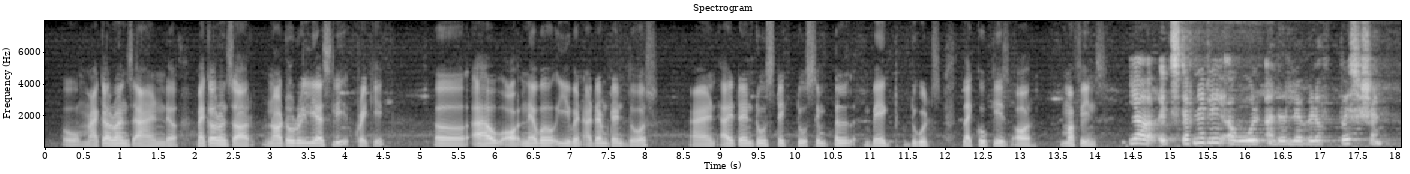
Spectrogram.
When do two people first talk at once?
none

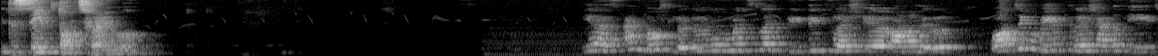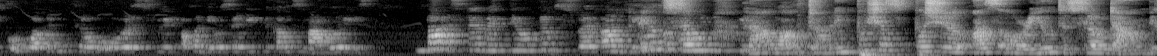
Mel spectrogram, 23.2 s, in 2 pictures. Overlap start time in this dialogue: 17.9 s

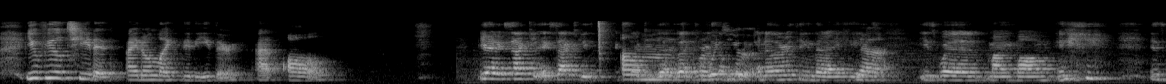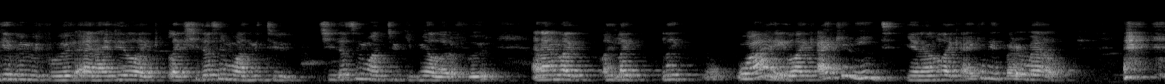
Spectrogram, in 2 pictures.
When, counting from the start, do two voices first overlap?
6.2 s

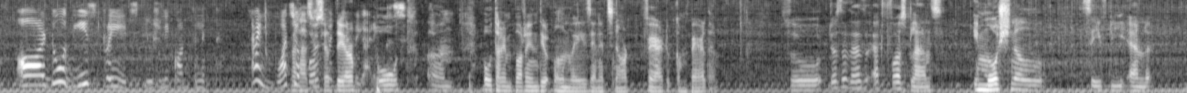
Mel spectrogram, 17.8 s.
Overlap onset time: 4.4 s

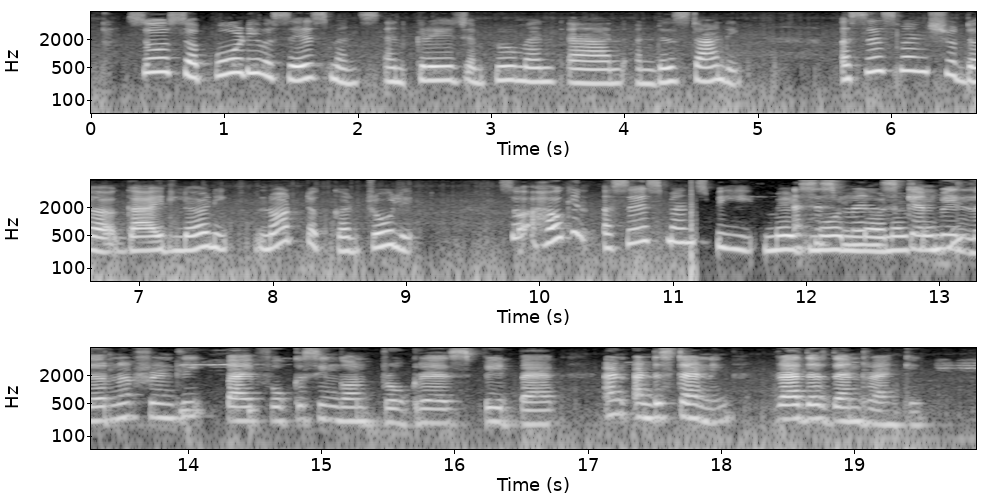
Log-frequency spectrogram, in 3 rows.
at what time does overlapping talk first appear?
11.9 s

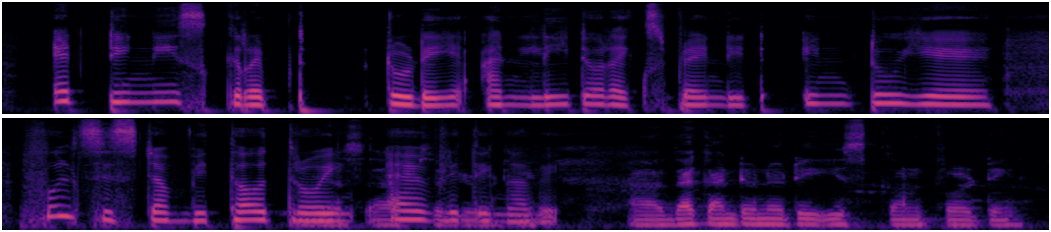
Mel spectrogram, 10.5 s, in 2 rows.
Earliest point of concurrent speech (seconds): 6.7 s

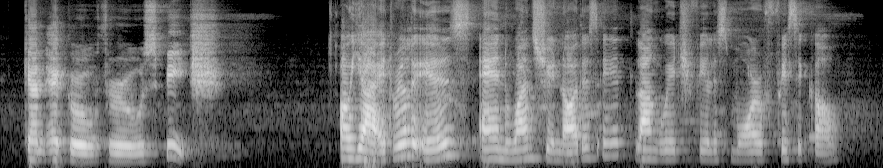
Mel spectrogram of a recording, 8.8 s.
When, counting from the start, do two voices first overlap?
none

